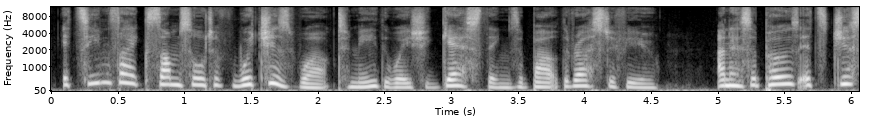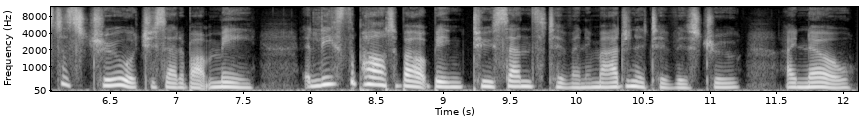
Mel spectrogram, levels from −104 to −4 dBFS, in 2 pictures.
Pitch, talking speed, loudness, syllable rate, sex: 205 Hz, 225 wpm, -19 LUFS, 5.6 syllables/s, female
